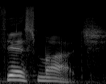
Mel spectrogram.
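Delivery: play-acted, sarcastic little reply. Retelling a granddaughter's grinning answer, imitating Kinley's sarcastic reply. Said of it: "a spirit of sarcasm".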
